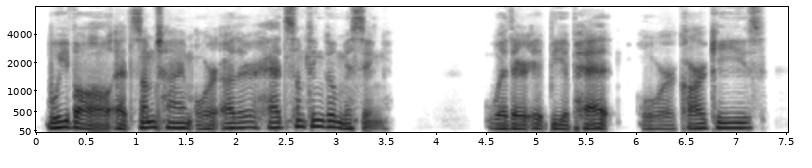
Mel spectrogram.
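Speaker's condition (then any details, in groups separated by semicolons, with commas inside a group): No condition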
